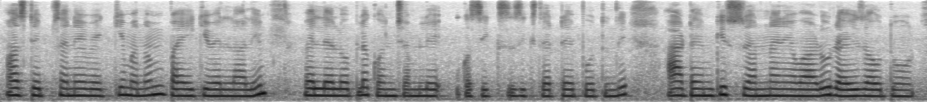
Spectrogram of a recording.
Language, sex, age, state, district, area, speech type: Telugu, female, 18-30, Andhra Pradesh, Kadapa, urban, spontaneous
